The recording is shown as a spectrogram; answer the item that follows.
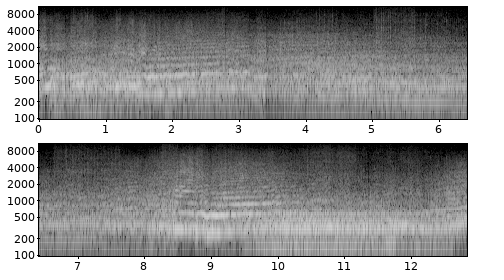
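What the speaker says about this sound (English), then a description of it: "Then Nigel comes into the pits." A Formula One Ferrari with a broken nose cone enters the pits for repairs and fresh tyres. A loud, high-revving engine whines and drones continuously, shifting pitch, with a commentator talking over it.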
